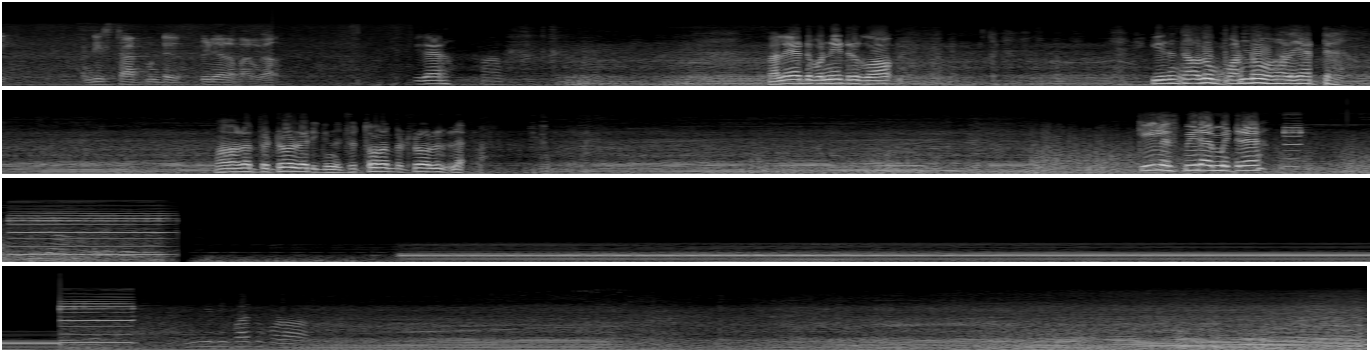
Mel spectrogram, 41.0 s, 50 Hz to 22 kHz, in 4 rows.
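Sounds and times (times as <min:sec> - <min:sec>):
low rumble: 0:21.9 - 0:31.2
steady low electronic tone: 0:22.0 - 0:31.8.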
